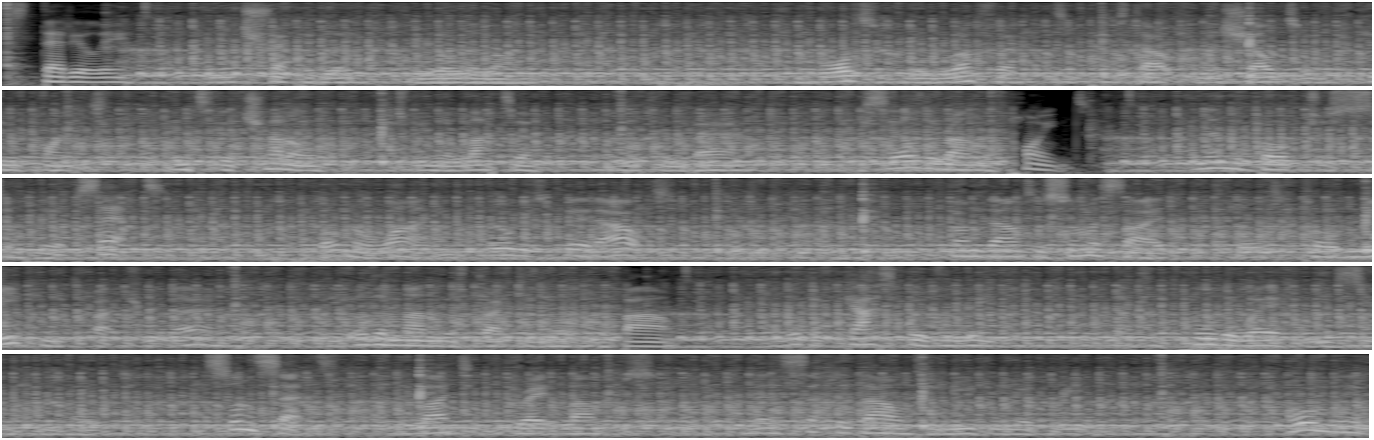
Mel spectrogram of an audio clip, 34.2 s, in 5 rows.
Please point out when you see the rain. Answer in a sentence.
The rain can't be heard in this clip.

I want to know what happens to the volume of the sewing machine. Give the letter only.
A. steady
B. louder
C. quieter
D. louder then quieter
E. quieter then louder
A.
